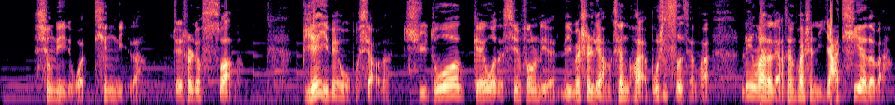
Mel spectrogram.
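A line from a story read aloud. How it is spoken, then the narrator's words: Chuckling. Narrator (Chinese): 我也嘿嘿一笑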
